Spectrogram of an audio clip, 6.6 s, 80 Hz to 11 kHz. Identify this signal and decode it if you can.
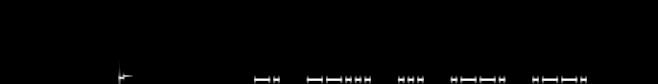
Morse code, heard as a keyed tone, about 25 wpm, spaced as for 18 wpm, 700 Hz. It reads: N7SPP
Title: USA Call Signs - 2x Character Spacing - 25wpm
